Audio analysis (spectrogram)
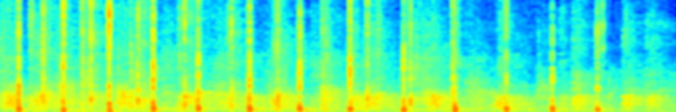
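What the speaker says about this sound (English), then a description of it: "Please join me in a round of applause welcoming them as well" Steady, evenly spaced claps ring out at a bus operator graduation ceremony, sounding like a small number of hands beating a brisk, regular rhythm that stays moderately loud throughout.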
